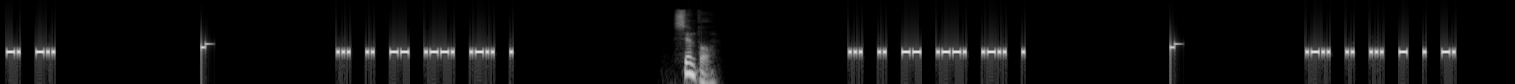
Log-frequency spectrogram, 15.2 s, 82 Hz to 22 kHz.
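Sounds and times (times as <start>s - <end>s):
rapid Morse code beeps with double character spacing: 0.0s - 0.6s, 3.4s - 5.0s, 8.5s - 10.1s, 13.1s - 14.6s
speech: 6.8s - 7.2s.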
